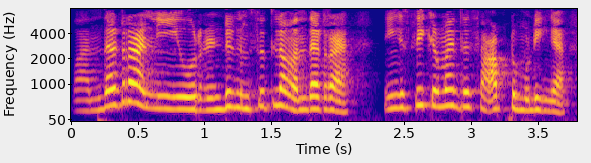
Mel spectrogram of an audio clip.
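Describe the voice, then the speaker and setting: Woman voicing a brisk cartoon sister-in-law. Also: very high voice, a bit bright. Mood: reassuring. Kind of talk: cartoon voice acting.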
